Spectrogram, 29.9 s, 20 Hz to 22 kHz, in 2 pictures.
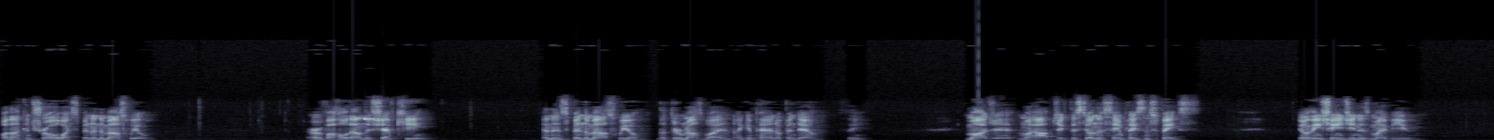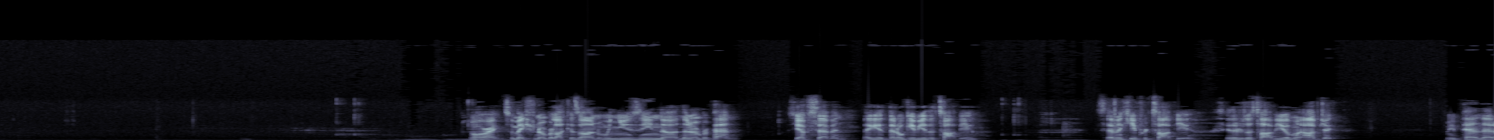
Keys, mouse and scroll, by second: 0.0 ctrl+scroll down 2, 0.4 ctrl+scroll up 1, 0.9-1.2 ctrl+scroll down 5, 1.5 ctrl+scroll up 1, 6.4-7.4 shift+scroll down 6, 7.4 shift+scroll up 1, 8.2 shift+scroll down 1, 8.4-8.9 shift+scroll down 5, 8.9 shift+scroll up 1, 9.7 shift+scroll down 1, 9.8-10.2 shift+scroll down 4, 10.9-11.5 shift+scroll down 4, 11.5 shift+scroll up 1, 13.5 ctrl+scroll down 3, 13.9 ctrl+scroll up 1, 14.7 ctrl+scroll up 5, 25.1 click, 26.0 KP_7, 29.5-29.8 ctrl+scroll down 2.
